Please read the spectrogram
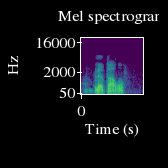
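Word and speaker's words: Leparoux: We're roommates here in Saratoga, and he told me that I pronounce Leperoux incorrectly. – Yeah. – He said the proper pronunciation is Leperoux. – Leperoux.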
